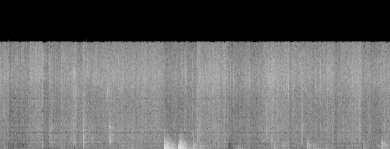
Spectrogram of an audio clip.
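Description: Chopped onion and garlic sizzling steadily in hot olive oil in a stainless steel pot, while a wooden spoon stirs, scraping and tapping against the pot.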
